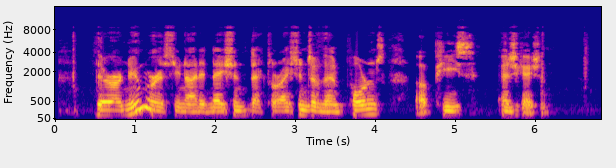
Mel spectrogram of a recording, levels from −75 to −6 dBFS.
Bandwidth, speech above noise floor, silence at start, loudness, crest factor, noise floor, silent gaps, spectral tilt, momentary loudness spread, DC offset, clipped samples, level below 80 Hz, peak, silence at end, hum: 9.4 kHz; 31 dB; 0.2 s; -14 LUFS; 14 dB; -45 dBFS; none; -4 dB/octave; 8 LU; under 0.1%; under 0.1%; -62 dBFS; 0 dBFS; 0.2 s; none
